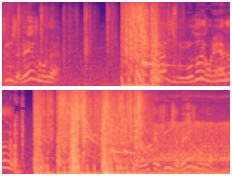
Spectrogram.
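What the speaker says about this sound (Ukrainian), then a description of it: "Вони обстрілюють машину картеля." Bursts of rapid gunfire in Grand Theft Auto III: The Definitive Edition, shooting at a cartel car, crackle through a busy mix with a voice talking over it, shots sharp and fairly close.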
